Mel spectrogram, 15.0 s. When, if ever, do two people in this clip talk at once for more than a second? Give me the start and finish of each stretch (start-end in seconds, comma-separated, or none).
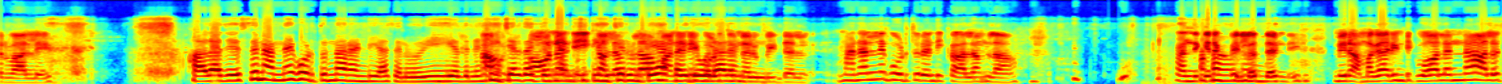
5.9-7.6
